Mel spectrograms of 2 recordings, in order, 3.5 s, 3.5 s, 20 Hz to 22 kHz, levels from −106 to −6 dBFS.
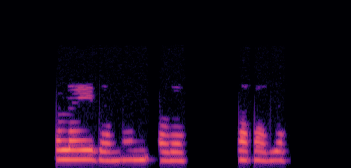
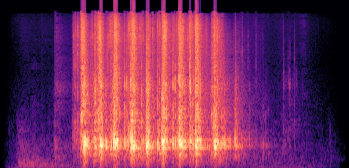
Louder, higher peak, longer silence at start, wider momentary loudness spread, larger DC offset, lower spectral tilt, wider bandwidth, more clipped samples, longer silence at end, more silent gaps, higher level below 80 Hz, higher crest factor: second, -40 LUFS vs -11 LUFS; second, -24 dBFS vs 0 dBFS; second, 0.55 s vs 0.7 s; first, 15 LU vs 10 LU; neither; first, -9 dB/octave vs 0 dB/octave; second, 3 kHz vs over 20 kHz; second, under 0.1% vs 0.5%; second, 0.65 s vs 1.1 s; first, 1.87-2.37 s vs none; second, under -90 dBFS vs -58 dBFS; about the same, 18 dB vs 14 dB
